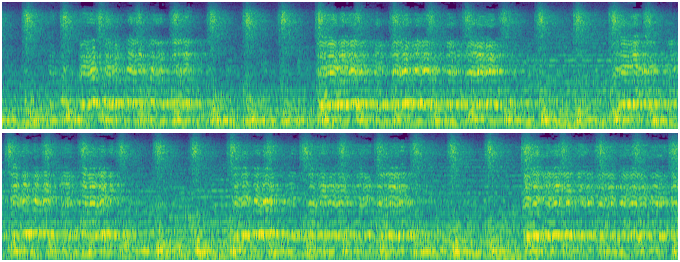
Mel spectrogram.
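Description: Live chamber orchestra music: a lead melody in about five long phrases, each a few seconds long, over sustained low string notes and a steady light percussion beat.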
